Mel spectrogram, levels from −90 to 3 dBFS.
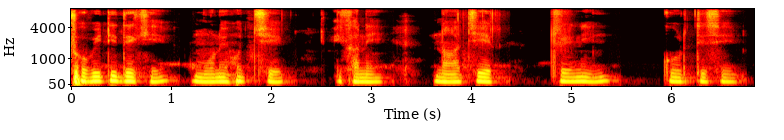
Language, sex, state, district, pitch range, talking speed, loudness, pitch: Bengali, male, West Bengal, Cooch Behar, 115-130 Hz, 70 wpm, -21 LUFS, 125 Hz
